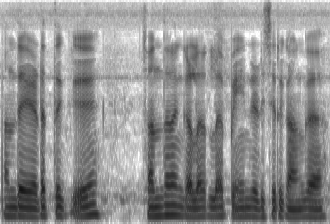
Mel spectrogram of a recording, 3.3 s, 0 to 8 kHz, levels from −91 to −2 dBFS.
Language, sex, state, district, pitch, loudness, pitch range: Tamil, male, Tamil Nadu, Kanyakumari, 115 Hz, -18 LUFS, 110-120 Hz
